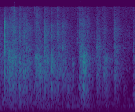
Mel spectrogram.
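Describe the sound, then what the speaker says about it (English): Summit audience gives Botswana a round of applause: a dense, steady wash of many hands clapping at moderate distance, fairly soft and even, swelling slightly midway. "Let's give Botswana another round of applause."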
